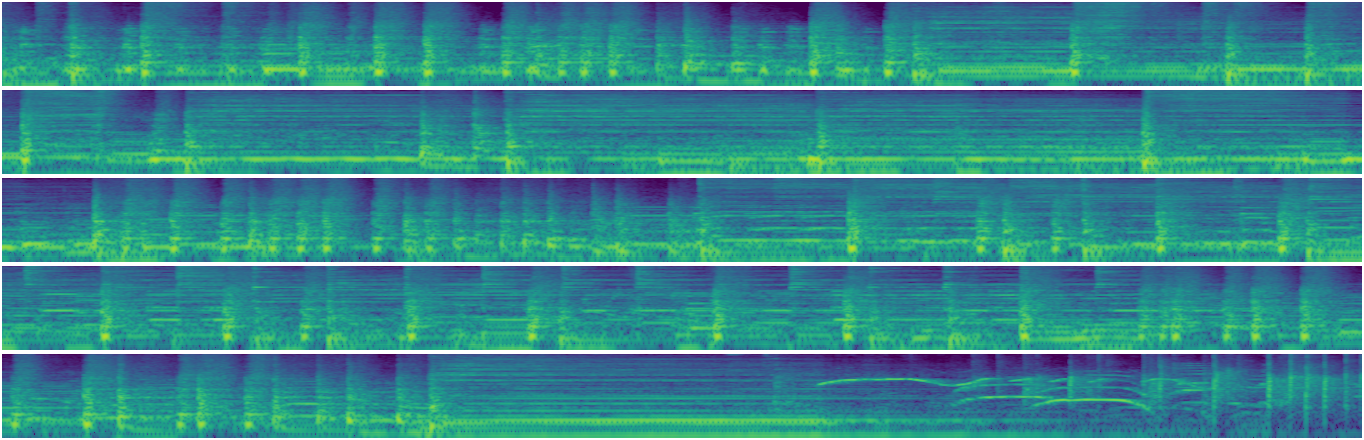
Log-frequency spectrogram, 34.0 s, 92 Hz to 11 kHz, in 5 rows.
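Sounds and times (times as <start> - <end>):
sliding high guitar notes: 0.0 - 32.2
drum kit with cymbal hits: 0.0 - 32.7
electric guitar: 0.0 - 33.2
bass guitar: 0.0 - 34.0.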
